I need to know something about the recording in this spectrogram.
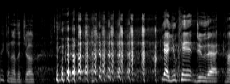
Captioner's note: laughs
